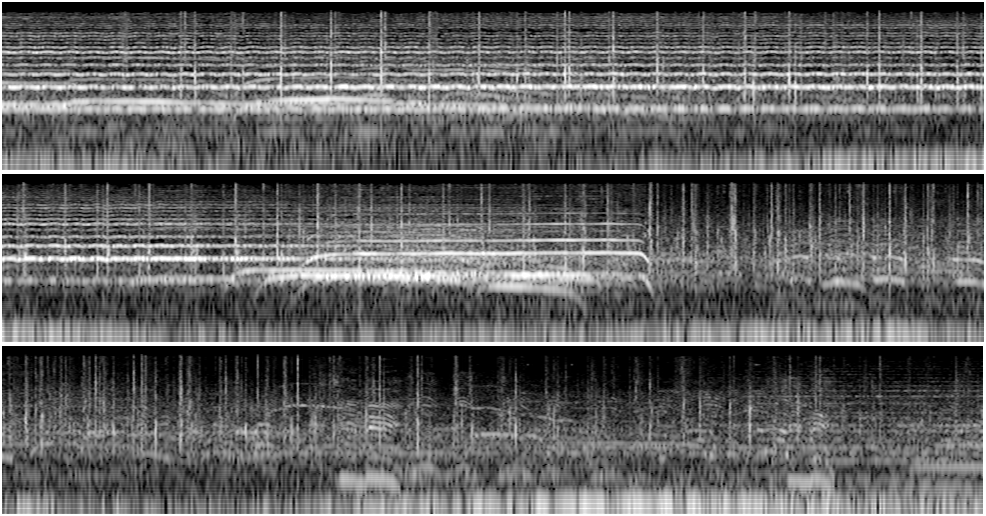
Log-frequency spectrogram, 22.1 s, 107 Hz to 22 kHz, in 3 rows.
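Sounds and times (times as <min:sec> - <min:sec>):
crowd cheering and clapping: 0:00.0 - 0:22.0.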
